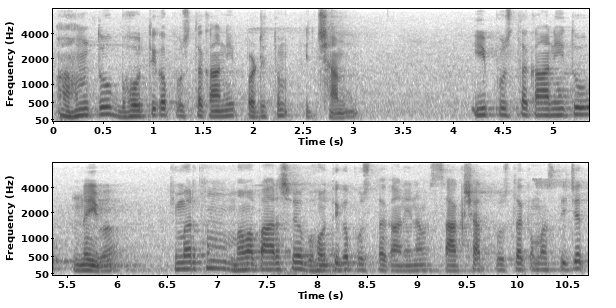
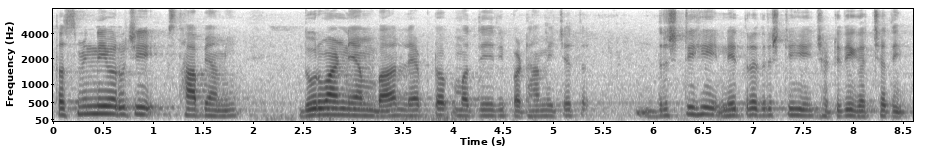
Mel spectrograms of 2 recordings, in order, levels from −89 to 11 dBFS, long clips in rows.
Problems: background sounds at intervals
